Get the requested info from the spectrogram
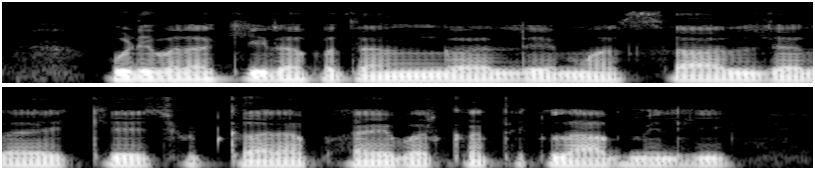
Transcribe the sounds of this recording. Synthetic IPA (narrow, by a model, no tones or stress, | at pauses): uɽibaːlakiːɾapɐt̪ə̃ŋɡalemɐsaːld͡ʒɐlaːeket͡ʃʰʊʈkaːɾapaːebɐɾkət̪ɪklaːbmɪlɦiː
